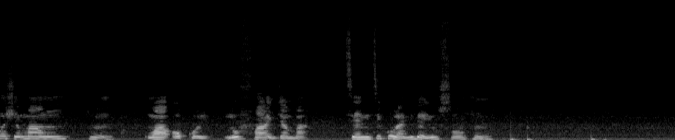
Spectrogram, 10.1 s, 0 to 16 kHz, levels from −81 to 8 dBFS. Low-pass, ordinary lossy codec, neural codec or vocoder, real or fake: 14.4 kHz; none; none; real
